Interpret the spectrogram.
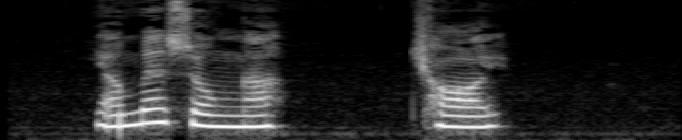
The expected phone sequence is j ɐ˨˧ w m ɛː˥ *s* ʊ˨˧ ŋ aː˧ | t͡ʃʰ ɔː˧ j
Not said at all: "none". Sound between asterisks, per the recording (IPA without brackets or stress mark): s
